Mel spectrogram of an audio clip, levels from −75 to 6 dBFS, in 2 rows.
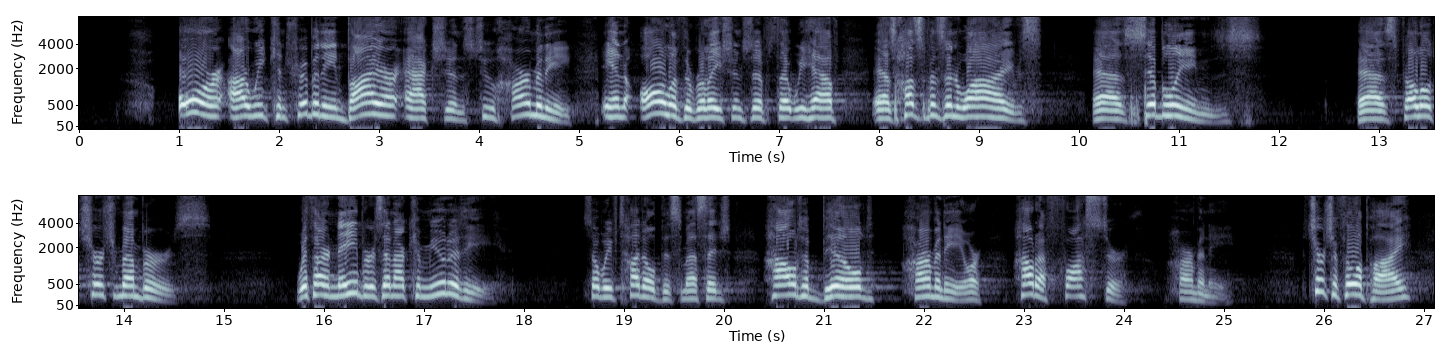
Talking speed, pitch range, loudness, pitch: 115 wpm, 190-240 Hz, -11 LUFS, 215 Hz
